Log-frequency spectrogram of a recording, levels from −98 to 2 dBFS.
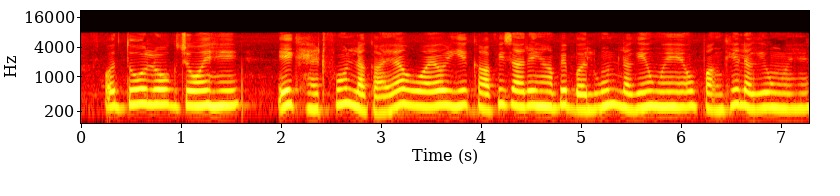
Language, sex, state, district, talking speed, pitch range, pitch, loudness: Hindi, female, Bihar, Darbhanga, 205 wpm, 235-270 Hz, 255 Hz, -22 LUFS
